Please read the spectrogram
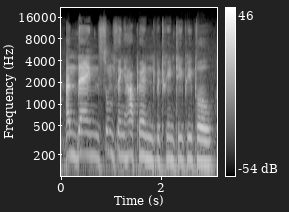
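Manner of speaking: ordinary delivery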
